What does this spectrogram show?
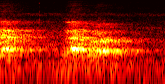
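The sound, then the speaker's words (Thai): A dog barks twice in quick succession, the sharp yelps sounding muffled against a faint background hiss, with no talking; the barking interrupts listeners during a dharma talk. “แม้แต่ขณะนี้เราก็เสวยวิบากอยู่เราอยากจะฟังธรรมะให้สงบให้สบาย มันก็จะมีคลื่นแทรกนะเสียงสุนัขเห่าแทรก”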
